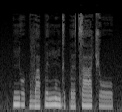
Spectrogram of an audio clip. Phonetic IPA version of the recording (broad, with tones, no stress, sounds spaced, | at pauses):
ɲ ʊ˦ | v a˨ p e˦ ŋ ũ˦ ɡ ɪ˨ p ɛ˨ t͡s aː˦ t͡ʃ oː˦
